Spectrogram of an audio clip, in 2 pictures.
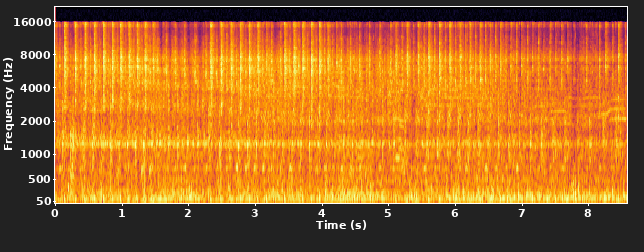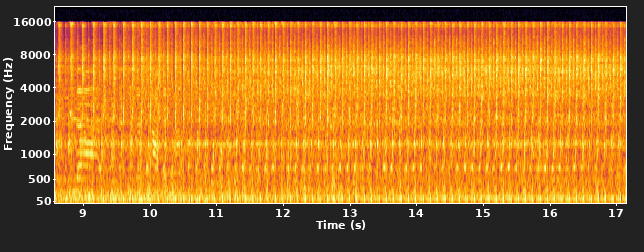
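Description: Water splashes against the hull of a moving boat.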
